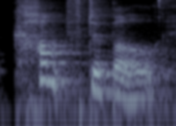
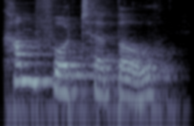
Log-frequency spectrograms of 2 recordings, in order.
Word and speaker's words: comfortable: up is the word comfortable the mistake that people often make with this word is they give it too many syllables for example people might say comfortable it doesn't help that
